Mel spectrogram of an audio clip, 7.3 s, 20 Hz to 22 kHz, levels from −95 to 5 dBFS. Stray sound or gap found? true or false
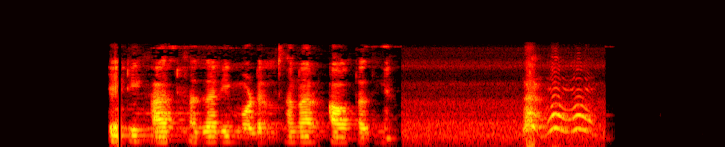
true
